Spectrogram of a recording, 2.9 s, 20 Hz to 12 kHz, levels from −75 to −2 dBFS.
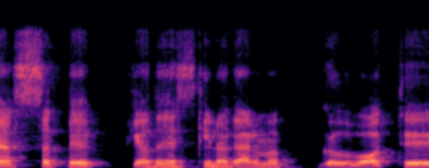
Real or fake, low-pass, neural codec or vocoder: fake; 9.9 kHz; vocoder, 22.05 kHz, 80 mel bands, WaveNeXt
